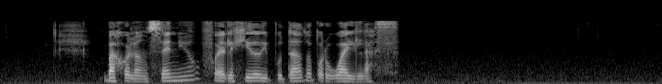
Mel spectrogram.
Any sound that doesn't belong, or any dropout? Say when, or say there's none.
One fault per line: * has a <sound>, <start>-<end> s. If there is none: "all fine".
all fine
